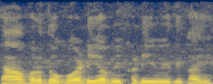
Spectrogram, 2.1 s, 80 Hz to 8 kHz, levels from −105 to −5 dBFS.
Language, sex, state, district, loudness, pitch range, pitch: Hindi, male, Haryana, Charkhi Dadri, -15 LUFS, 120-125 Hz, 125 Hz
